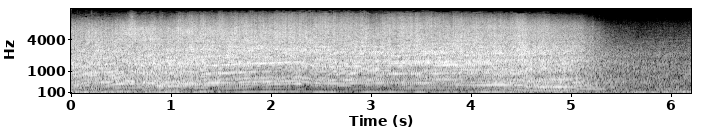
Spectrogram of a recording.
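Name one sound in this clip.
A race car engine roars loudly at full throttle, rising in pitch, then fades into the distance.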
